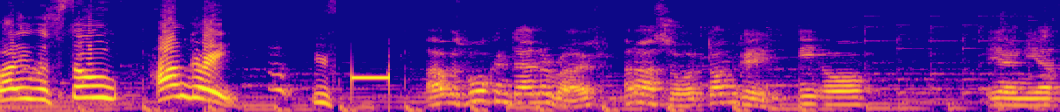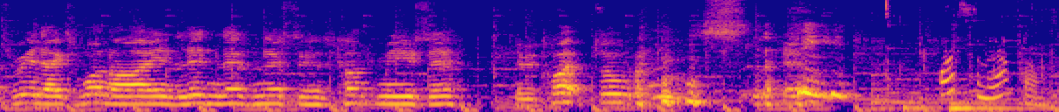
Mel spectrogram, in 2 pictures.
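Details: Speaker who states he has Tourette's, reading a children's book aloud, interrupted by vocal tics and interjections; Tourette syndrome vocal tics.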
